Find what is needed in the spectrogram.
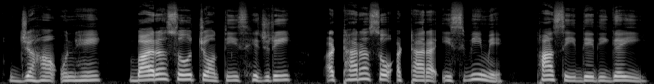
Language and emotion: Urdu, neutral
